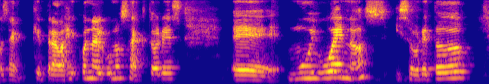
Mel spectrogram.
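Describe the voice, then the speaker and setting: The speaker is a woman with a medium-pitched voice. She keeps her intonation fairly even. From Mexico. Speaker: actress and playwright. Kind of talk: interview. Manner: halting, many repetitions and fillers.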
